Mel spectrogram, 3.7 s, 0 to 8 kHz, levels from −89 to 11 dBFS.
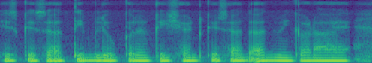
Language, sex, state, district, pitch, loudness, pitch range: Hindi, male, Himachal Pradesh, Shimla, 130 Hz, -12 LUFS, 130-135 Hz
